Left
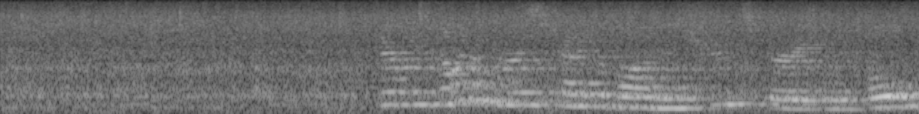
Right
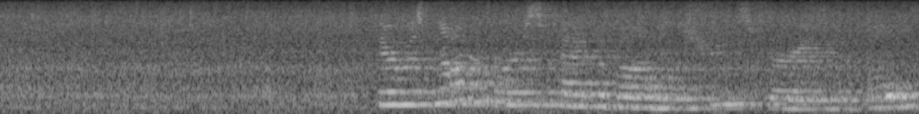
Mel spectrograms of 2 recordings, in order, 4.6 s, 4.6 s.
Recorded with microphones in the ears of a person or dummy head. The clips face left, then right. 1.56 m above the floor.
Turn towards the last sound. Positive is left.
turn(degrees=-50)  # may be behind; listen again after turning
